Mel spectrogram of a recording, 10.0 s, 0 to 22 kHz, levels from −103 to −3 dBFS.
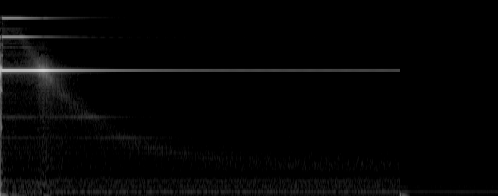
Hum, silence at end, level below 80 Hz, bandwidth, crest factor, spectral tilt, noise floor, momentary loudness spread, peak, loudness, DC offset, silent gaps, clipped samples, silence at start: none; 8.25 s; under -90 dBFS; 15.5 kHz; 24 dB; 5.5 dB/octave; under -90 dBFS; 26 LU; -10 dBFS; -21 LUFS; under 0.1%; none; under 0.1%; 0 s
